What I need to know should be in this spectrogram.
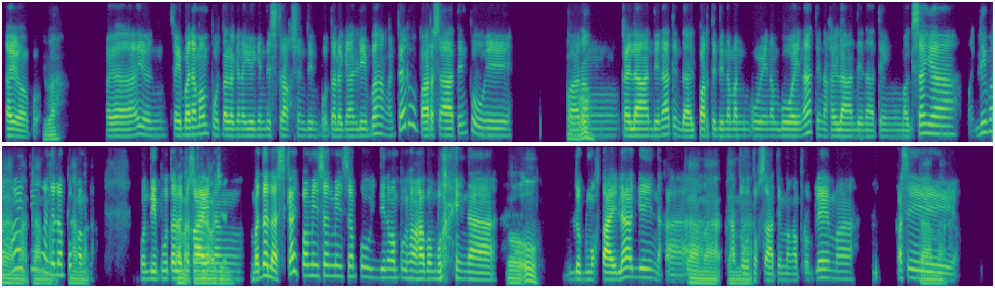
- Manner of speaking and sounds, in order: none
- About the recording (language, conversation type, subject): Filipino, unstructured, Ano ang nararamdaman mo kapag hindi mo magawa ang paborito mong libangan?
